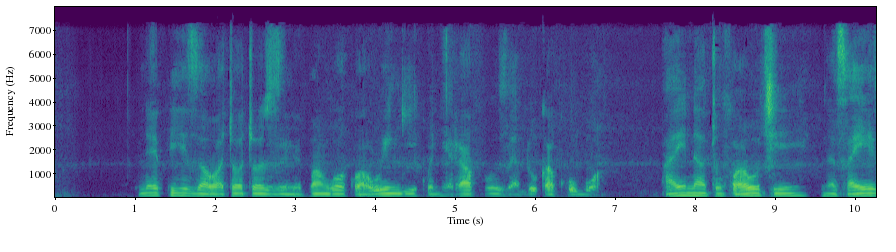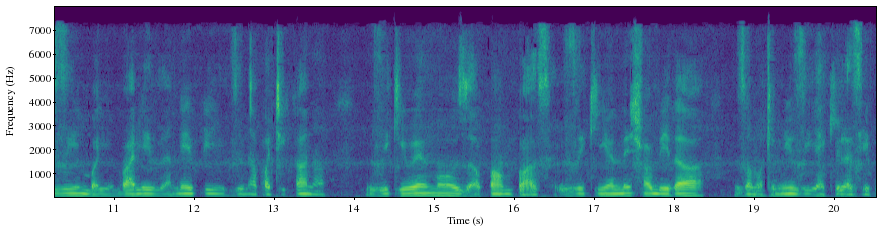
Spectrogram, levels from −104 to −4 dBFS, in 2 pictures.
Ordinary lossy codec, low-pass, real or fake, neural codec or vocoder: AAC, 32 kbps; 7.2 kHz; fake; codec, 16 kHz, 4 kbps, X-Codec, HuBERT features, trained on general audio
